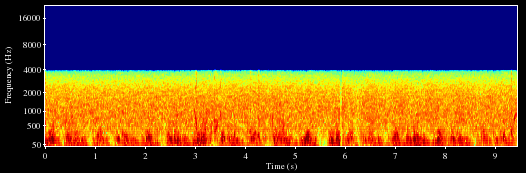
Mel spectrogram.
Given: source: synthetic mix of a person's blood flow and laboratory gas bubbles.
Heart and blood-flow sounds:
Doppler ultrasound of blood flow; precordium
0.00-0.05 s: bubbles
0.10-0.26 s: bubbles
0.37-0.59 s: bubbles
2.96-3.55 s: bubbles
3.75-3.85 s: bubbles
4.00-4.92 s: bubbles
9.12-9.45 s: bubbles
From the record:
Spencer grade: 2 (many but less than half of the cardiac periods contain bubble signals, singularly or in groups); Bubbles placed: anywhere in the cardiac cycle

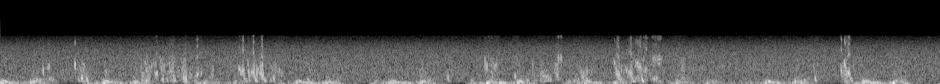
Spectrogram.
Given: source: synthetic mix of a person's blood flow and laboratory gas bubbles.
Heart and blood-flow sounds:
Doppler ultrasound of blood flow; precordium
0.33-0.58 s: bubbles
0.72-0.92 s: bubbles
1.03-1.09 s: bubbles
1.38-2.04 s: bubbles
2.09-2.17 s: bubbles
2.35-2.86 s: bubbles
3.05-3.17 s: bubbles
4.45-4.54 s: bubbles
4.82-5.00 s: bubbles
5.12-5.20 s: bubbles
5.30-5.64 s: bubbles
5.73-5.94 s: bubbles
6.12-6.63 s: bubbles
6.74-6.87 s: bubbles
8.10-8.21 s: bubbles
8.38-8.56 s: bubbles
From the record:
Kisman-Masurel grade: 233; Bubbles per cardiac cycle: several, 3 to 8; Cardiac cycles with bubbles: 50 to 99%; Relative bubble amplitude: loud (0.450 to 0.775); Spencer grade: 3 (all of the cardiac periods contain showers or single bubble signals, but not dominating or overriding the cardiac motion signals); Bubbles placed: anywhere in the cardiac cycle

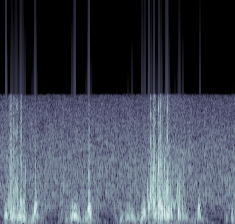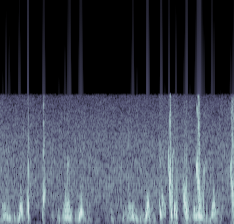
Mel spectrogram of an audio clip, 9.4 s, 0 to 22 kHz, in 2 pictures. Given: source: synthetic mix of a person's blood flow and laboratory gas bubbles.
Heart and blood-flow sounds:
Doppler ultrasound of blood flow; precordium
0.07-0.54 s: bubbles
2.93-3.71 s: bubbles
5.22-5.31 s: bubbles
5.54-5.62 s: bubbles
5.97-6.16 s: bubbles
7.87-8.28 s: bubbles
8.34-8.49 s: bubbles
8.55-8.84 s: bubbles
9.29-9.39 s: bubbles
From the record:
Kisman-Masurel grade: 233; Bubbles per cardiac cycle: several, 3 to 8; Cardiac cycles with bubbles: 50 to 99%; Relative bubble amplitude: loud (0.450 to 0.775); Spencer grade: 3 (all of the cardiac periods contain showers or single bubble signals, but not dominating or overriding the cardiac motion signals); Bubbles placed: only in the low amplitude regions of the cardiac cycle

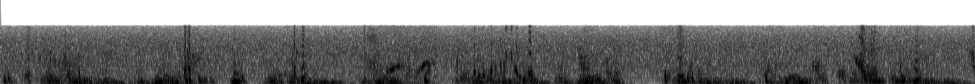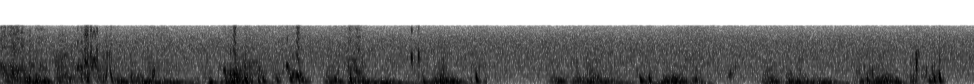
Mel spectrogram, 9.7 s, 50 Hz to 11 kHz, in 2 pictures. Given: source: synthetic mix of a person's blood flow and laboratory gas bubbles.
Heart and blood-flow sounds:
Doppler ultrasound of blood flow; precordium
0.00-0.57 s: bubbles
0.86-1.10 s: bubbles
1.13-1.25 s: bubbles
1.29-1.58 s: bubbles
1.82-2.19 s: bubbles
2.25-2.70 s: bubbles
2.76-2.84 s: bubbles
2.88-3.14 s: bubbles
3.29-3.52 s: bubbles
3.79-3.92 s: bubbles
4.04-4.44 s: bubbles
4.47-4.64 s: bubbles
4.83-5.48 s: bubbles
5.51-5.74 s: bubbles
5.93-6.45 s: bubbles
6.50-6.70 s: bubbles
6.89-7.00 s: bubbles
7.21-7.31 s: bubbles
7.79-7.98 s: bubbles
8.03-8.17 s: bubbles
8.25-8.46 s: bubbles
8.50-8.58 s: bubbles
9.18-9.27 s: bubbles
9.41-9.63 s: bubbles
From the record:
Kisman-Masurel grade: 243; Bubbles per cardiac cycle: several, 3 to 8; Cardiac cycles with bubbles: 100%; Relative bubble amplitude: loud (0.450 to 0.775); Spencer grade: 3 (all of the cardiac periods contain showers or single bubble signals, but not dominating or overriding the cardiac motion signals); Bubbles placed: anywhere in the cardiac cycle

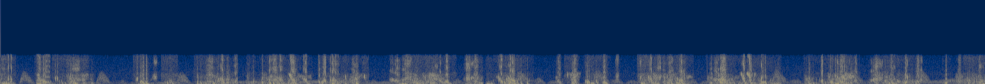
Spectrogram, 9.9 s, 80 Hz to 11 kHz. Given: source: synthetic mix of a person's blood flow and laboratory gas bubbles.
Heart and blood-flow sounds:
Doppler ultrasound of blood flow; subclavian vein
0.00-0.16 s: bubbles
0.34-0.94 s: bubbles
1.32-1.77 s: bubbles
1.93-2.37 s: bubbles
2.45-3.13 s: bubbles
3.18-3.69 s: bubbles
3.88-4.56 s: bubbles
4.62-5.33 s: bubbles
5.54-6.11 s: bubbles
6.14-6.21 s: bubbles
6.36-6.93 s: bubbles
7.07-7.83 s: bubbles
8.02-8.59 s: bubbles
8.67-9.24 s: bubbles
9.42-9.51 s: bubbles
9.54-9.86 s: bubbles
From the record:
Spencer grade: 4 (maximum detectable bubble signal sounding continuously throughout systole and diastole of every cardiac period, and overriding the amplitude of the normal cardiac signals); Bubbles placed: anywhere in the cardiac cycle

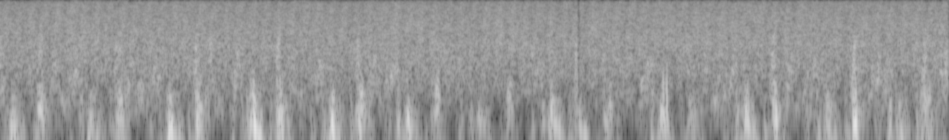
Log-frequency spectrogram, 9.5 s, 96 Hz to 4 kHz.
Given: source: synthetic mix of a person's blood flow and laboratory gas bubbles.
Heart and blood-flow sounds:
Doppler ultrasound of blood flow; precordium
6.61-6.73 s: bubbles
From the record:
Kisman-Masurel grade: 112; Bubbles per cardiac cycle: 1 to 2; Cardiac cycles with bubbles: 1 to 10%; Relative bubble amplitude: moderate (0.250 to 0.450); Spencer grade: 1 (occasional bubble signal discernible with the cardiac motion signal, with majority of cardiac periods free of bubbles); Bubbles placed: anywhere in the cardiac cycle

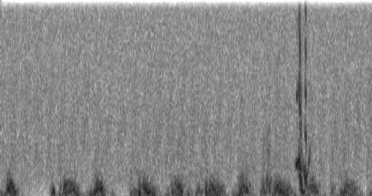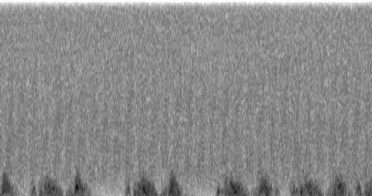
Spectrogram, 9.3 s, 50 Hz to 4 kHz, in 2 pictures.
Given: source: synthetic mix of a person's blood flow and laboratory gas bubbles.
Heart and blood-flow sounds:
Doppler ultrasound of blood flow; precordium
3.27-3.41 s: bubbles
3.50-3.58 s: bubbles
3.67-3.89 s: bubbles
From the record:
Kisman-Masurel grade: 213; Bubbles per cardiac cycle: several, 3 to 8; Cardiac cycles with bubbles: 1 to 10%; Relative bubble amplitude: loud (0.450 to 0.775); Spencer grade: 1 (occasional bubble signal discernible with the cardiac motion signal, with majority of cardiac periods free of bubbles); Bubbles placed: anywhere in the cardiac cycle

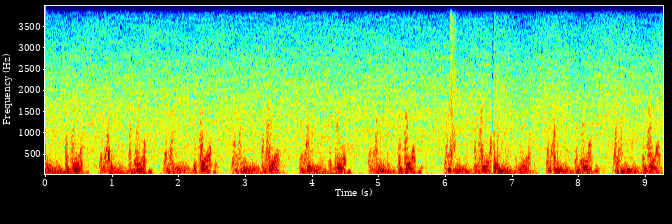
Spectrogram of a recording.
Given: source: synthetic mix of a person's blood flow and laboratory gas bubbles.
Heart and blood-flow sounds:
Doppler ultrasound of blood flow; precordium
6.06-6.17 s: bubbles
From the record:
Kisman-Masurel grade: 112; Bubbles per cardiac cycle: 1 to 2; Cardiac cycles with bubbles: 1 to 10%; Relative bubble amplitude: moderate (0.250 to 0.450); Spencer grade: 1 (occasional bubble signal discernible with the cardiac motion signal, with majority of cardiac periods free of bubbles); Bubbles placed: only in the low amplitude regions of the cardiac cycle

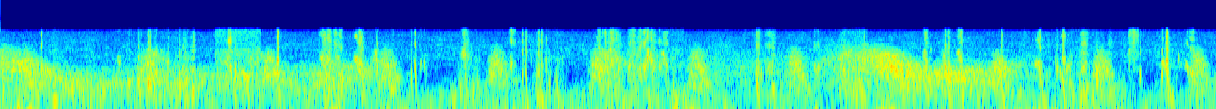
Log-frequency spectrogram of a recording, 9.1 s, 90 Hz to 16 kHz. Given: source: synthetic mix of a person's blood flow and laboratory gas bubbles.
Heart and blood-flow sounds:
Doppler ultrasound of blood flow; subclavian vein
0.00-0.07 s: bubbles
0.29-0.47 s: bubbles
0.85-1.50 s: bubbles
1.61-2.02 s: bubbles
2.06-2.15 s: bubbles
2.38-2.60 s: bubbles
2.64-3.03 s: bubbles
3.06-3.22 s: bubbles
3.43-3.62 s: bubbles
3.80-4.24 s: bubbles
4.45-5.13 s: bubbles
5.58-5.84 s: bubbles
6.04-6.24 s: bubbles
6.27-6.54 s: bubbles
6.92-7.00 s: bubbles
7.05-7.28 s: bubbles
7.46-7.58 s: bubbles
7.74-8.26 s: bubbles
8.29-8.37 s: bubbles
8.46-8.59 s: bubbles
8.66-9.01 s: bubbles
From the record:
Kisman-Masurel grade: 242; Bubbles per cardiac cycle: several, 3 to 8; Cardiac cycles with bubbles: 100%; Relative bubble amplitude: moderate (0.250 to 0.450); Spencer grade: 3 (all of the cardiac periods contain showers or single bubble signals, but not dominating or overriding the cardiac motion signals); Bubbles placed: anywhere in the cardiac cycle

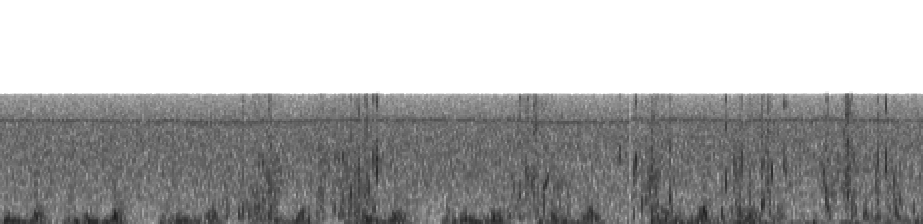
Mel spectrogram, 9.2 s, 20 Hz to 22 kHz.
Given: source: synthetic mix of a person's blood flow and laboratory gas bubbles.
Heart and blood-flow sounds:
Doppler ultrasound of blood flow; precordium
2.21-2.84 s: bubbles
3.14-3.82 s: bubbles
5.05-5.72 s: bubbles
6.17-6.22 s: bubbles
6.29-6.86 s: bubbles
7.18-7.75 s: bubbles
7.81-7.88 s: bubbles
8.19-9.04 s: bubbles
9.10-9.18 s: bubbles
From the record:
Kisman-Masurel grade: 332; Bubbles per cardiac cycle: rolling drumbeat, 9 or more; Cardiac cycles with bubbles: 50 to 99%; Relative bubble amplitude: moderate (0.250 to 0.450); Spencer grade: 3 (all of the cardiac periods contain showers or single bubble signals, but not dominating or overriding the cardiac motion signals); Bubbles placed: only in the low amplitude regions of the cardiac cycle

